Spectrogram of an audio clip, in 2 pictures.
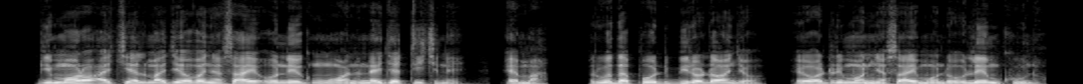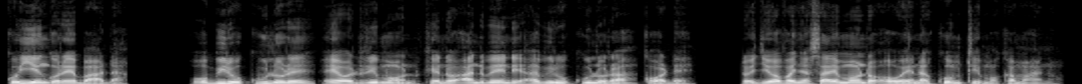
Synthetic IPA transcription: ɡɪmɔɾɔat͡ʃɪɛlmad͡ʒɛhɔvaɲas̬ajeʔoneɡŋwɔnnɛd͡ʒatit͡ʃnɛ | ɛma | rwod̪apodbiɾodɔɲd͡ʒɔ | ɛɔdɾɪmɔnɲasajemɔndɔːlemkuno | kojeŋɡoɾeba̰da | obiɾokuloɾeɛɔdɾimɔnkendoʔa̰ndbendeʔabiɾokuloɾakɔ̰dɛ | tɔd͡ʒɛhɔvaɲasajemɔndɔʔɔwɛnakwomtɪmɔkama̰nɔ̰

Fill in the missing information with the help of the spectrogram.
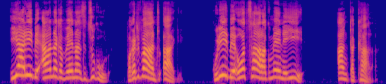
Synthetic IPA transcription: ijɛaliɓɛʔanak̬apɛnazid͡zuk̬ula | pakat̬ipaːntʰuʔa̰ːkɛ | kuliɓɛwɔt͡sʰalak̬umɛnɛijɛ | aŋ̩kakʰa̰ːla̰

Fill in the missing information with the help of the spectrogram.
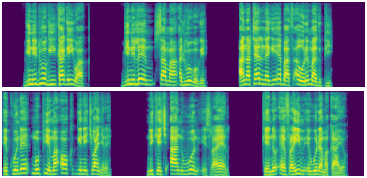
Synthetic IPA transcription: ɡɪnɪdwoɡikaɡɪjwak | ɡɪnɪlemsamaːdwoɡoɡɪ | anatɛlnɛɡɪɛbat̪aoɾemaɡpi | ekwondemopjemaʔɔkɡɪnɪt͡ʃwaɲɾɛ | niket͡ʃanwonɪsɾaɛl | kendoʔɛfɾaimewodamaka̰jɔ̰

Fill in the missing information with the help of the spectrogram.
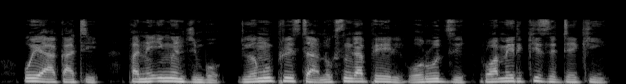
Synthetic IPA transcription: uje̞ɦakaːtʰi | pane̞imwe̞nʐimbo̞ndiwe̞mupristano̞ku̥siŋɡape̞ɾiɦo̞ɾud͡zirwameɾikize̞dʱe̞ːkʰi

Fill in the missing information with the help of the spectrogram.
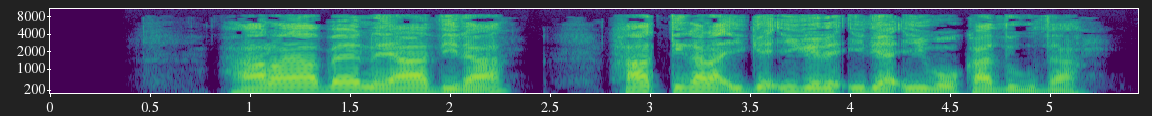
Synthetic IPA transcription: haɾɔjaβɛːnejaðiɾa | hatiɣaɾaiŋɡeʔiɣeɾeʔiɾeaʔiɣokaðuːða

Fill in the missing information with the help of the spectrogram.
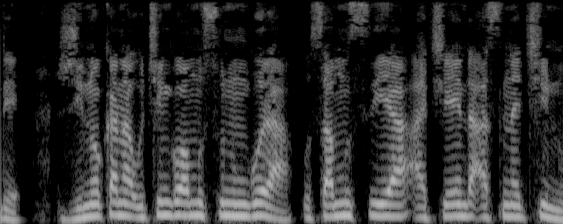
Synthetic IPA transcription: ʐino̞kanaut͡ʃiŋɡewamusunuŋɡuɾausamusijaʔat͡ʃie̞ndaːsinat͡ʃiːn̤u

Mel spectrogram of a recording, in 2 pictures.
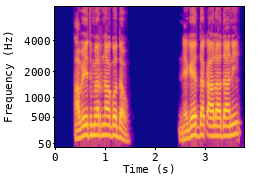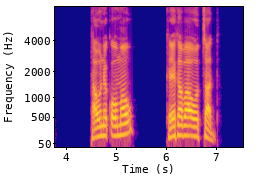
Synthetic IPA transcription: ʔɐβɛjt̪mɛɾnaːɡɔd̪ɐw | nɛɡe̞ːd̪ːɐkʼaːlaːd̪aːnɪ | t̪ɐwʊnɛkʼo̞ːmɐw | ke̞ːkɐbaːo̞ːt͡sːaːd̪ːɐ̥

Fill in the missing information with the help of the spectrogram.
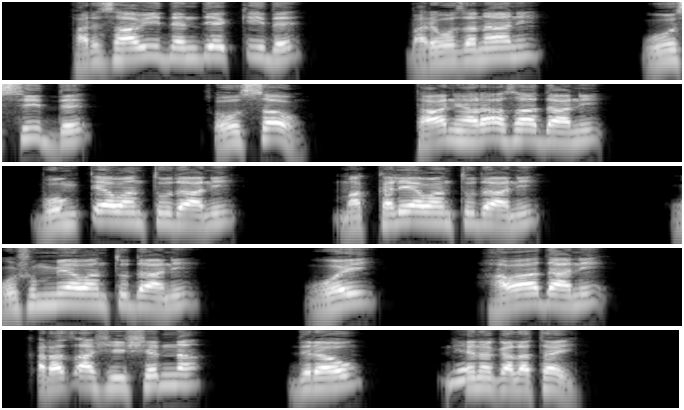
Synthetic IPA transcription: pɐɾɪs̬aːwɪːd̪ɛnd̪ɪɛkʼːiːd̪ɛ | bɐ̰ɾɛwɔzɐnaːnɪ | woːsːiːd̪ːɛ | t͡sʼo̞ːsːɐw | t̪aːnɪhɐɾɐːs̬aːd̪aːn | bɔŋkʼːɪjaːwɐnt̪ːʊd̪aːnɪ | mɐkːɐlɪjaːwɐnt̪ːʊd̪aːn | wɔʃʊmːɪjaːwɐnt̪ːʊd̪aːnɪ | wɔj | hɐwaːd̪aːnɪ | kʼɐɾɐt͡sʼaːʃ̬iːʃːɛnːɐ | d̪ɪɾɐw | neːnɐɡɐlɐt̪ɐj

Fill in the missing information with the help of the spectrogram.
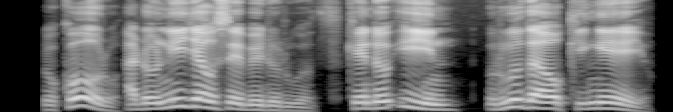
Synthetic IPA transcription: dokoɾo̰adonid͡ʒaosebedoɾwo̰t̪kendoʔin | ɾwod̪aɔkɪŋejo̰

